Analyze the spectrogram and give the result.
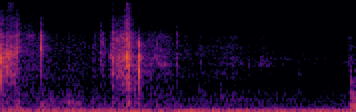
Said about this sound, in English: and then we're going to fold it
